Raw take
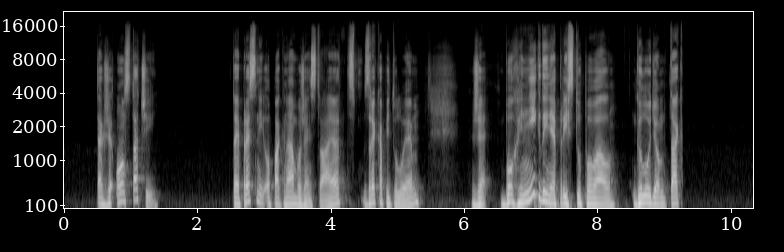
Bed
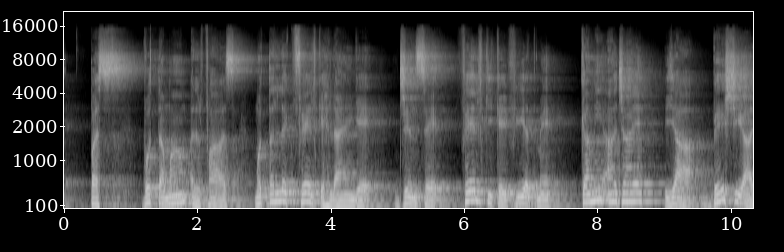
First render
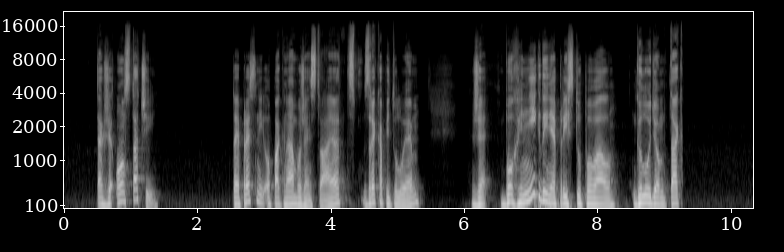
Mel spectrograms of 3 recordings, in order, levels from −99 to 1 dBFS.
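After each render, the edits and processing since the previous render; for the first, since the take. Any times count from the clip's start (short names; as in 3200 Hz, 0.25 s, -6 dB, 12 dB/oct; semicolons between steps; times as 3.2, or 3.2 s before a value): 1.26–3.07 air absorption 160 m; 5.19–6.19 dip -16.5 dB, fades 0.27 s; 6.82–8.56 Bessel low-pass 5200 Hz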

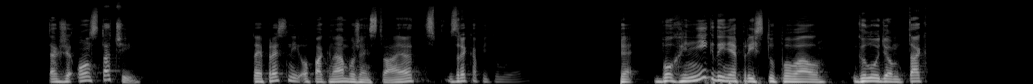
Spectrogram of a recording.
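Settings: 0.98–2.58 decimation joined by straight lines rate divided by 2×; 4.62–6.21 fade out exponential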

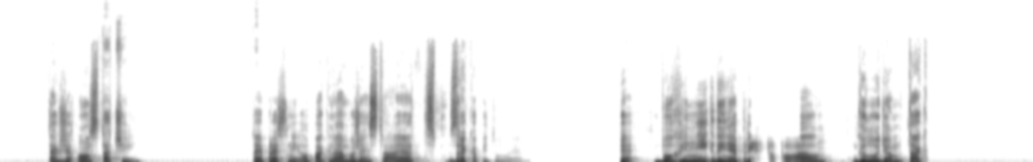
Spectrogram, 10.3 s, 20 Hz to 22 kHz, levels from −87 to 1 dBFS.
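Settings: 7.5–8.01 Chebyshev band-pass 530–2700 Hz, order 5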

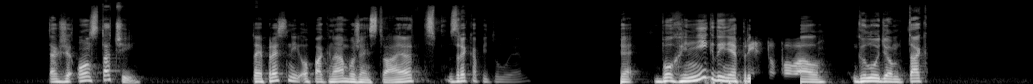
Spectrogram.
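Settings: AGC gain up to 5 dB; maximiser +8.5 dB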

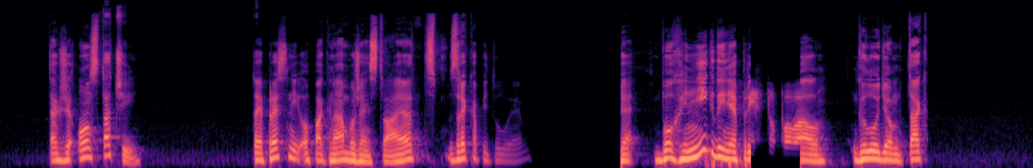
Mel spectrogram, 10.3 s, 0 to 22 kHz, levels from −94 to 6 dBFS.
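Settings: gain -5 dB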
